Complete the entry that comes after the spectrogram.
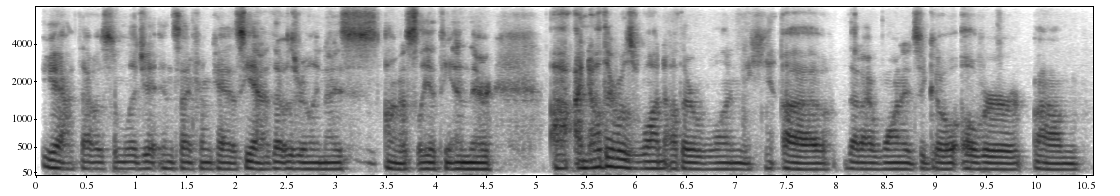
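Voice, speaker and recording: A man's voice: mid-range voice, level tone, moderate pace, darkish tone. A man in the middle of his range talks through a book on a live stream. He thinks aloud in long, winding sentences and laughs often. The sound is muffled and lo-fi. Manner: thoughtful, rambling, with frequent laughs. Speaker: book club stream host. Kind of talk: casual book discussion.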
